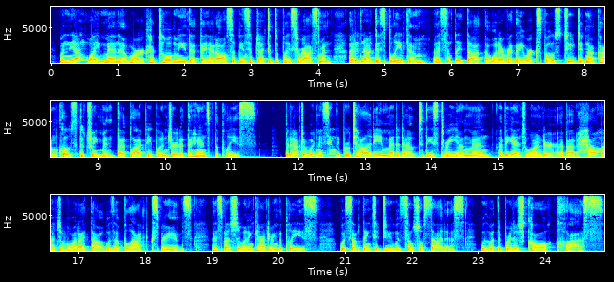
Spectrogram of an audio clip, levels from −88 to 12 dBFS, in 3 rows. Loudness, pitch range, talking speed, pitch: -20 LUFS, 170-205 Hz, 230 wpm, 180 Hz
